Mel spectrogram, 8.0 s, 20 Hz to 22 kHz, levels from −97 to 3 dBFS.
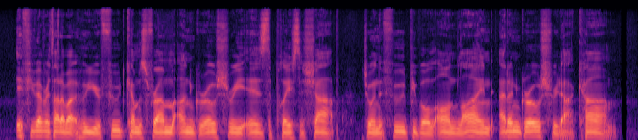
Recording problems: none

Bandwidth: 17 kHz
